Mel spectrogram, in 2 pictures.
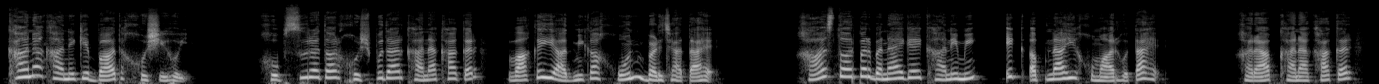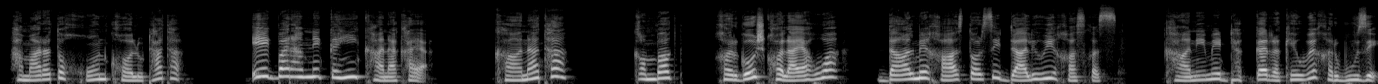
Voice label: female urdu voice over narrative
